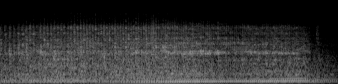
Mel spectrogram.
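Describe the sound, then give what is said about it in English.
The engine of a car almost 20 years old idles steadily with a low, droning hum and faint rattle, holding even for about three seconds before cutting off near the end. No voices. “That car's got to be almost 20 years old by this point.”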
